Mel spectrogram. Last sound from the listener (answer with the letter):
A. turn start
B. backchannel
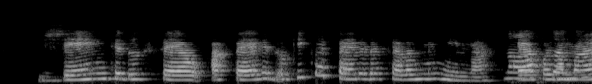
A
